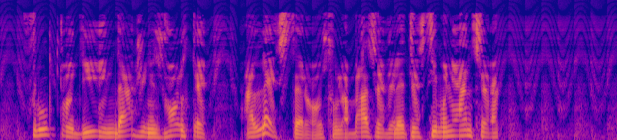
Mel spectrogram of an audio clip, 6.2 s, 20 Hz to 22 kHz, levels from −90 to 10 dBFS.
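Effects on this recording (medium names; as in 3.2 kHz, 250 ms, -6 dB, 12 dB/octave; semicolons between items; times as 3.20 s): a quantiser's noise floor 10-bit, dither none; phasing stages 12, 2.8 Hz, lowest notch 410–2900 Hz; tremolo saw down 6.1 Hz, depth 75%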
